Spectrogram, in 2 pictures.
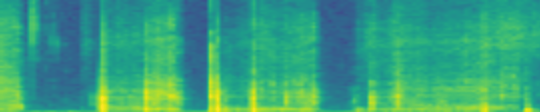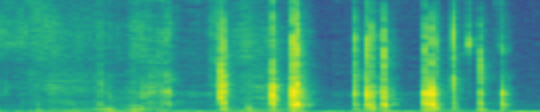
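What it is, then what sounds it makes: Cardboard gift box. Long nails scratch and scrape along the lid and sides of a hollow, closed, red printed cardboard shoebox-style gift box with white stars as it is held and turned. Dry, crinkly scraping fills the clip, broken by sharp, bright clicks and taps that die away almost instantly.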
